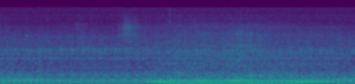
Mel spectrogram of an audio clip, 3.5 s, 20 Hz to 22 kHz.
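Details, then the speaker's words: 2000 Toyota Celica GT 1.8L with codes P0300 and P0302: idle lopes unevenly with irregular low thumps about four per second, worst in Drive; misfire on cylinder 2 from a dead ignition coil, weak coil on cylinder 3. "currently showing zero there you go number two when it runs rough this where it tends to do the mire count number two"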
